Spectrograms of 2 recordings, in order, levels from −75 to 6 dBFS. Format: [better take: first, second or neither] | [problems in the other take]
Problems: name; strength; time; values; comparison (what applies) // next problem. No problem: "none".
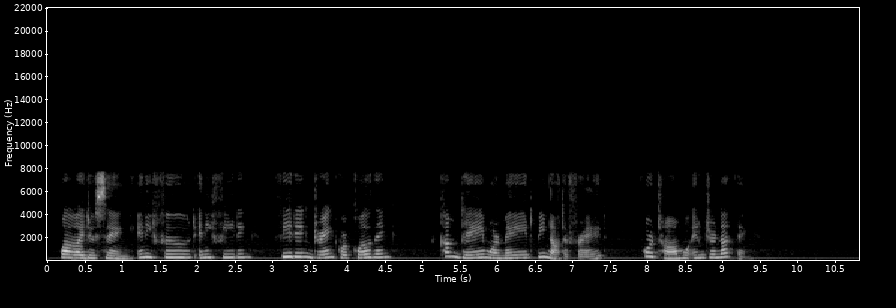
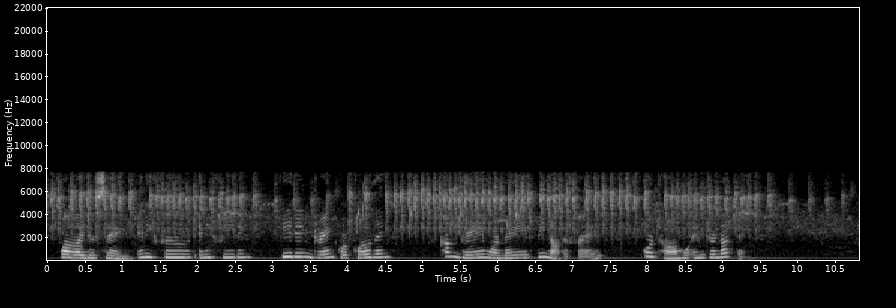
first | background sound (Bird); 9 dB below the speech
